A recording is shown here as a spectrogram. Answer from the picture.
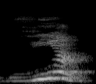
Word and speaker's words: viennent: And the last one we have il or elle viennent. Like this. Please, we don't pronounce the e n t at the end.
